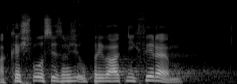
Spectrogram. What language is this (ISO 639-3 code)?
ces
